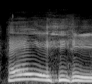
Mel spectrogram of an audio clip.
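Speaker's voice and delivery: drawn-out mock-innocent greeting; fake casual. Walking out to friends like everything's fine, fake casual. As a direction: imitate acting like nothing happened. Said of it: "like everything's fine".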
